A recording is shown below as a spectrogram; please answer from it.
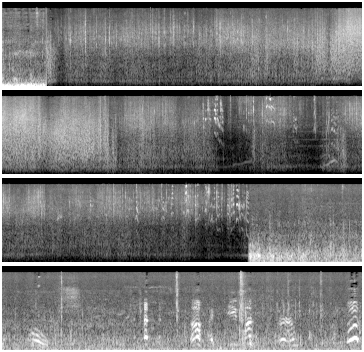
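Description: Low rumble of a car driving up a gravel mountain road, heard from inside the cabin. It drops away suddenly half a second in, leaving only a faint hiss, and comes back strongly about twelve seconds in.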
